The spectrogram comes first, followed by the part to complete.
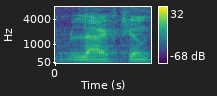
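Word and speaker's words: Aktion: Exactamente, Action, sí. digo, pronuncio así arrastrando un poco porque era con K.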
